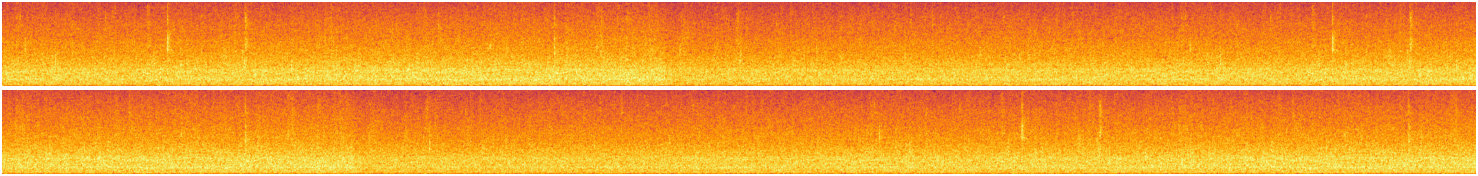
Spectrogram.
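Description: Steady rain falling on leaves, an even patter with a few sharper individual drop taps now and then.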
